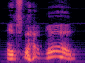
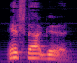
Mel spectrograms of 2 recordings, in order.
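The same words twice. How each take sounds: First: Even softer, sinking low; softer still. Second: Low, soft and grave; hushed and serious; quiet warning. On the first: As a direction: let it fade to a hush. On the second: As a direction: drop the voice and warn. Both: Shown as a demonstration.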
